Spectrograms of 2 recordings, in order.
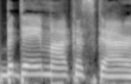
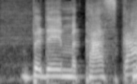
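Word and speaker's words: Bde Maka Ska: Bede Makaska, or however we're going to say it. I say it wrong. Bede Makaska. – Bede Makaska? – Bede Makaska.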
